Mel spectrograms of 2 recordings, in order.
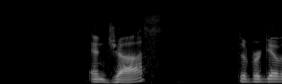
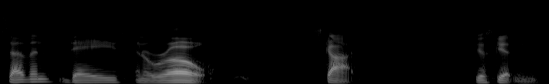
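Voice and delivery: ordinary delivery

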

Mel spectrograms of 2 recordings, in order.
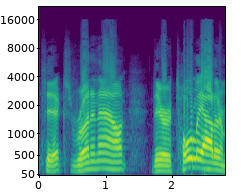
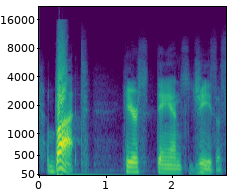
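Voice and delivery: usual speaking voice

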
